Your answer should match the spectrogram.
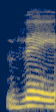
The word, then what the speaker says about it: Weil: got it um yeah so simone vey is how they pronounced it but it's spelled w-e-i-l so it's a francophone name and i may be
